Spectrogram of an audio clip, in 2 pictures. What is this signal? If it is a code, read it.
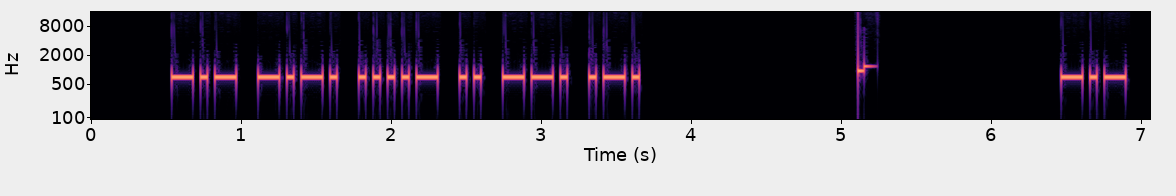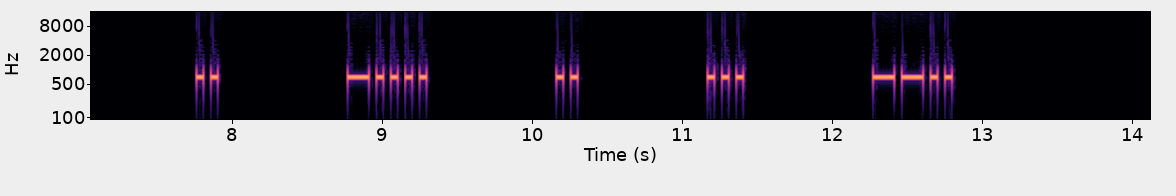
Morse code, heard as a keyed tone, about 25 wpm, spaced as for 13 wpm, 700 Hz. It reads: KC4IGR KI6ISZ
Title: USA Call Signs - 6 Characters - 6x Character Spacing - 25wpm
